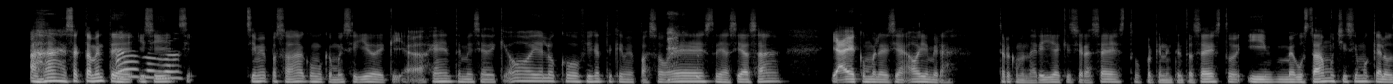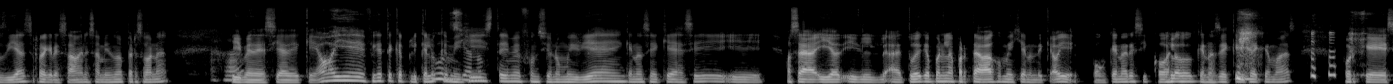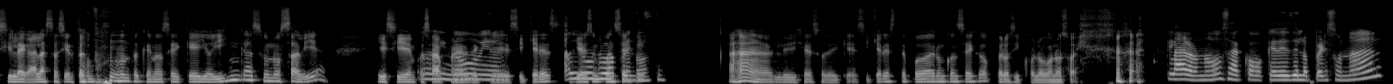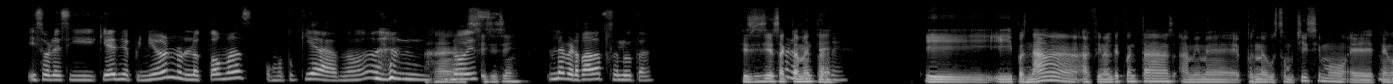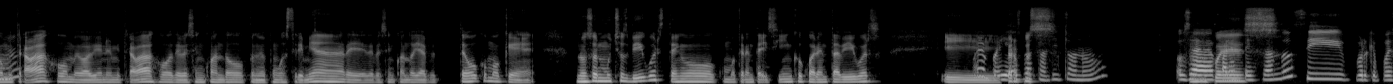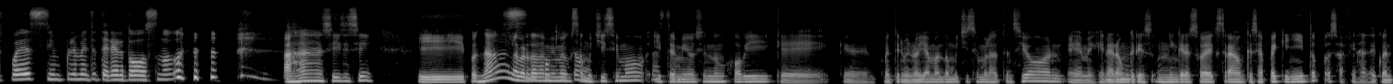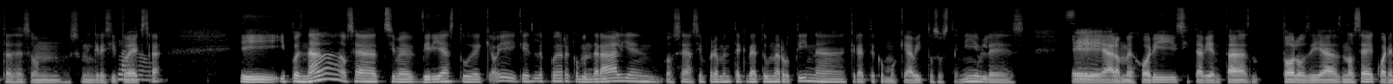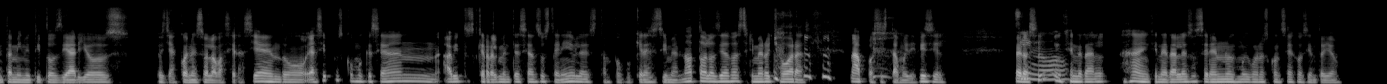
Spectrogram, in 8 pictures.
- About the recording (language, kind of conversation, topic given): Spanish, podcast, ¿Qué consejo le darías a alguien que quiere tomarse en serio su pasatiempo?
- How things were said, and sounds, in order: chuckle; other background noise; laugh; laugh; chuckle; laugh; chuckle; laugh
